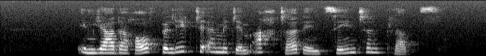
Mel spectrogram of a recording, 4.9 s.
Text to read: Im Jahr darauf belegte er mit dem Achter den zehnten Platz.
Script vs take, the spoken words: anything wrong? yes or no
no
